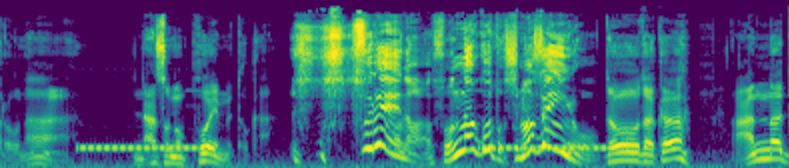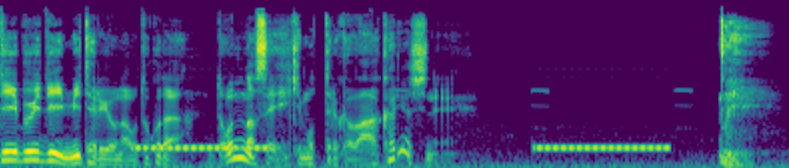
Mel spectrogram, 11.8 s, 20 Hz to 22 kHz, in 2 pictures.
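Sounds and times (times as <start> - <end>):
speech: 0.0 - 9.5
telephone ringing unanswered with a warbling buzzing tone: 0.6 - 1.6, 3.5 - 5.0, 6.9 - 8.2, 9.9 - 11.0.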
